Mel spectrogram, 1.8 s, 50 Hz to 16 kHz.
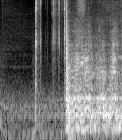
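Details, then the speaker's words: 1962 Ford Falcon inline engine cranked with a cable wired straight to the newly fitted starter on a possibly weak battery: a click, then the engine turns over at an even pace with no binding or clunking. "hey it turns over well that's cool"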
